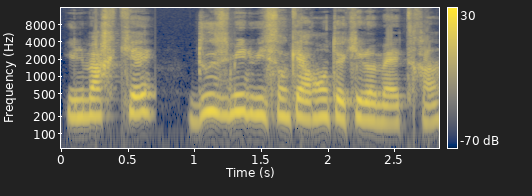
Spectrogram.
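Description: A woman reading the part of a calm, shrewd detective who reasons step by step. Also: medium pitch, normal speed, lightly acted. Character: shrewd, calm middle-aged detective man.

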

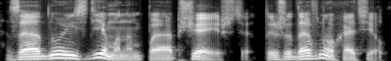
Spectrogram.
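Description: A man's voice: lowish voice, very animated, fairly quick, no echo, studio quality. A man voicing a stern, commanding older mentor, a veteran mage, in an audiobook. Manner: commanding, matter-of-fact.

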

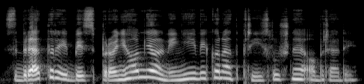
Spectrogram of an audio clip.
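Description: A woman voicing a calm divine male counsellor who explains steadily, read for an audiobook. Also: fairly high pitch, close to an everyday voice. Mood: explaining. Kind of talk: audiobook character reading.

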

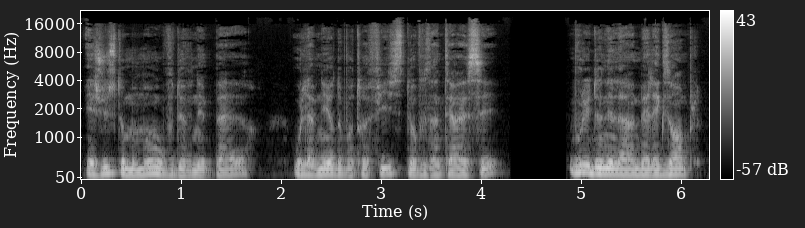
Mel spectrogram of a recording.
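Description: A man's voice: mid-range voice, a little fast, warm tone, slightly rough. A man reading aloud and voicing a hurt, dignified young wife in a storybook reading. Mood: reproachful. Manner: reproachful, dignified.

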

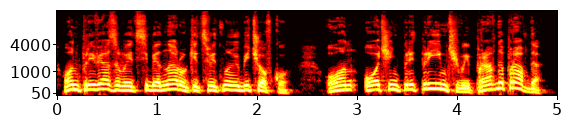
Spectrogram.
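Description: A man's voice: on the high side, expressive, a little fast, a little mellow, no room sound, clean studio sound, voice pushed up. A man voicing a polite, somewhat flustered young girl in a storybook reading. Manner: polite, hesitant.

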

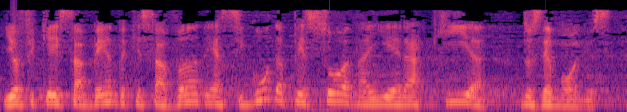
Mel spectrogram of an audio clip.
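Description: A man's voice: on the high side, moderate pace, soft background music. Man preaching a dramatic testimony. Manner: dramatic storytelling, quoting voices. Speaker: pastor. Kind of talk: testimony sermon. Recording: dull recording with long hall reverb.

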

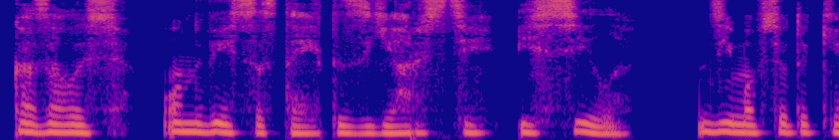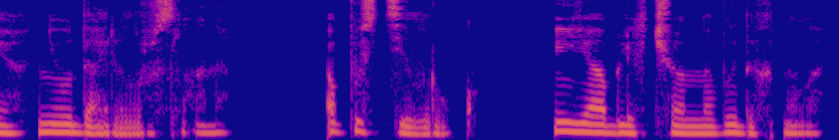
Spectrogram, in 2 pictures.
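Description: A woman narrating an audiobook in the first person, calm and measured. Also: low-pitched, husky, no room sound, clean studio sound.

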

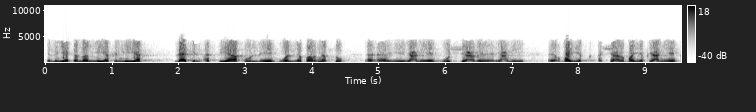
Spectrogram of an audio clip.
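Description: Male grammar teacher, Egyptian accent, quick delivery full of rhetorical check-ins; tinny, echoey recording. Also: medium pitch, fairly even intonation. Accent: Egyptian Arabic. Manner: keeps checking in with rhetorical questions. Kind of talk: lecture with a class. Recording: echoey, tinny phone-like sound.

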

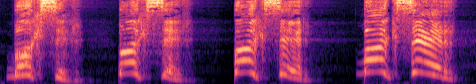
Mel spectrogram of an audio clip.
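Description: A man voicing a motherly mare in an audiobook, crying out desperately in a shrill voice. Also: huge pitch swings, sharp tone, no echo, studio quality, full character voice. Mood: desperate calling. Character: motherly mare, terrified for a friend. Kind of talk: audiobook character voice.

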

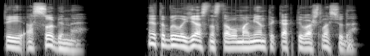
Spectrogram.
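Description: A man voicing a menacing, possessive man who speaks slowly in a low, threatening tone. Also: animated, a little mellow, no echo, studio quality, lightly acted. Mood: coaxing. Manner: slow, low, threatening delivery.

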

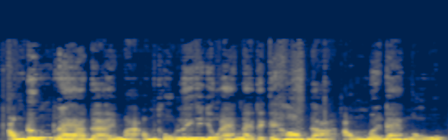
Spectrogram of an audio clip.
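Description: A woman's voice: on the high side, big pitch swings, normal speed, a little mellow, breathy edge. A woman telling a ghost story in a chatty way, often speaking straight to her listeners. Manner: chatty, addresses listeners as "các bạn". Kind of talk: casual ghost-story narration.

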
